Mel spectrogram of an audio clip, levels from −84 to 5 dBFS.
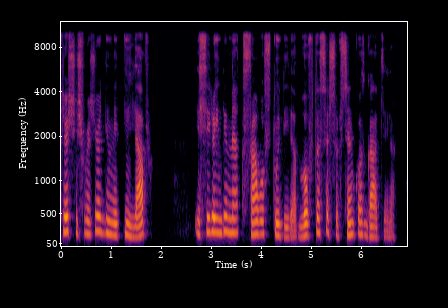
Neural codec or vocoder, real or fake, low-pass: autoencoder, 22.05 kHz, a latent of 192 numbers a frame, VITS, trained on one speaker; fake; 9.9 kHz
